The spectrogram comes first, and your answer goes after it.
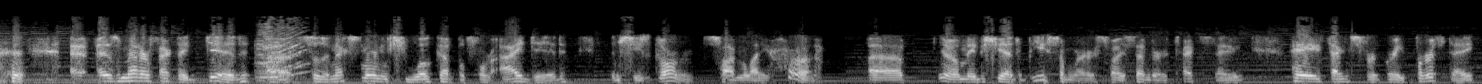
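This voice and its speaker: A man's voice: medium pitch, animated, normal speed, bright, forceful tone, rough recording. A man calling in to a radio show, telling a personal story casually in a hesitant, self-deprecating way. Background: background music.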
